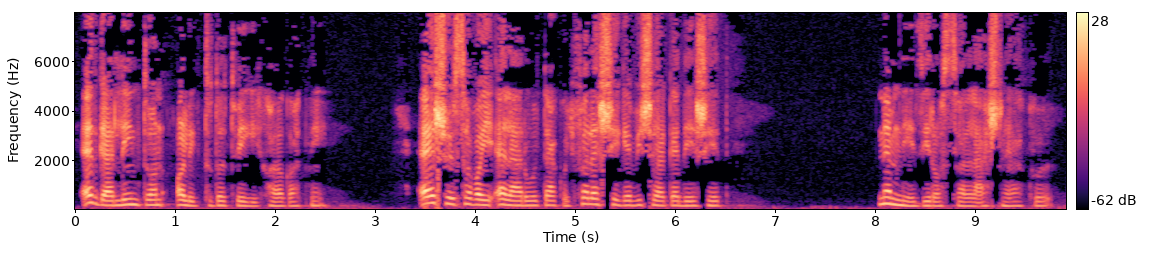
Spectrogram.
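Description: A woman narrating a literary audiobook in a measured, even storytelling manner. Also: lowish voice, dry recording. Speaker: audiobook reader.

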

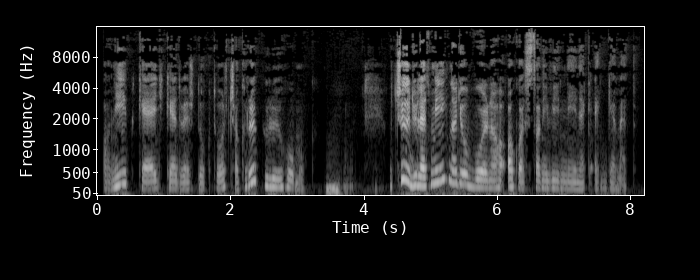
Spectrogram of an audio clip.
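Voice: medium pitch, sing-song, darkish tone. A reader voicing a jesting older male official in a read-aloud anecdote, with a dry, teasing tone. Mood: mocking.

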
